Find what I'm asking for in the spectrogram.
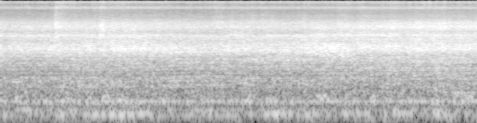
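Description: A spice paste of ground cumin, ginger and mustard goes into a hot pan, giving a steady, moderately loud sizzling hiss that holds evenly throughout without a break.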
